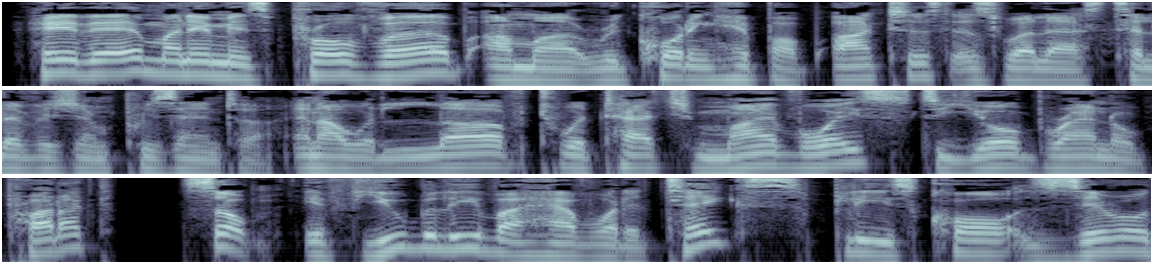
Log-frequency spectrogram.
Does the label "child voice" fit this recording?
No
